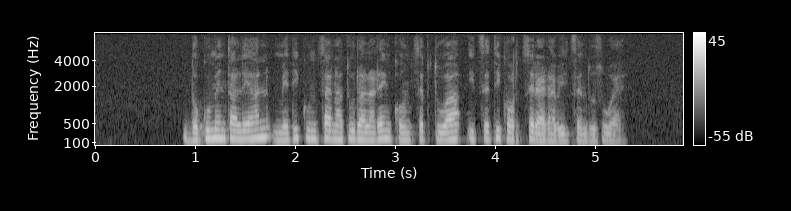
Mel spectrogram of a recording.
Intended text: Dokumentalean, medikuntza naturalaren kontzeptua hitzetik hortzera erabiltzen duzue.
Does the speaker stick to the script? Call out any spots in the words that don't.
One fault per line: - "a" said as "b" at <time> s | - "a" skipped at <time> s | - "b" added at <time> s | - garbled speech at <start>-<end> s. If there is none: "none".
none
